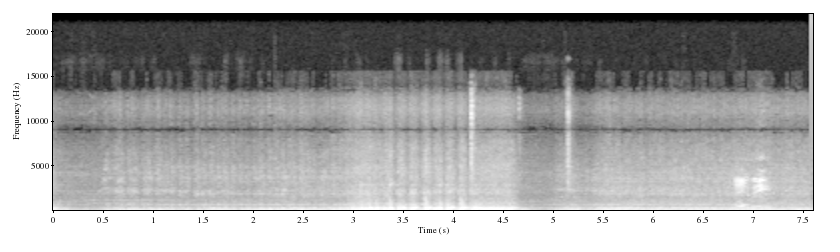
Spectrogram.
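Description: A drag car engine revs hard in a garage or shop setting, a sustained loud roar swelling mid-clip before dropping back to idle, with popping bursts and voices talking over it.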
